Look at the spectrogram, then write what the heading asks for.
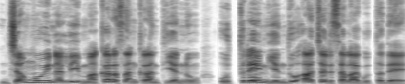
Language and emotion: Kannada, neutral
